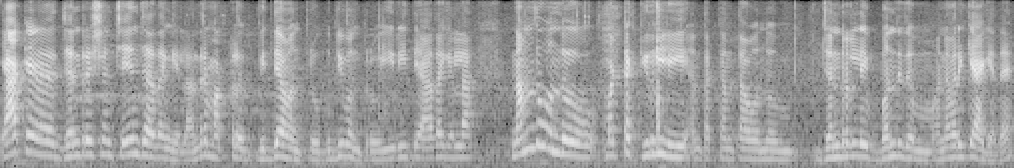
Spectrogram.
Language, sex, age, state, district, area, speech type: Kannada, female, 45-60, Karnataka, Vijayanagara, rural, spontaneous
